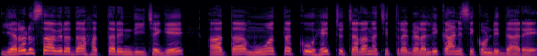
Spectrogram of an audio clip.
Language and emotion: Kannada, neutral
